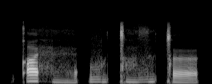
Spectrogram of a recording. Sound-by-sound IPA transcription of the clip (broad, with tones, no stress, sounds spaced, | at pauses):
qʼ ɛ˦ h ɛ̤˨ | v ə̤˨ ǀ a̤˨ z ə̤˦ ǀ œ˨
